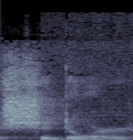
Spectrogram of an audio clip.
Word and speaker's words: Shedeur: So what I'm getting at is, should they have taken it out on, is it Shedeur?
